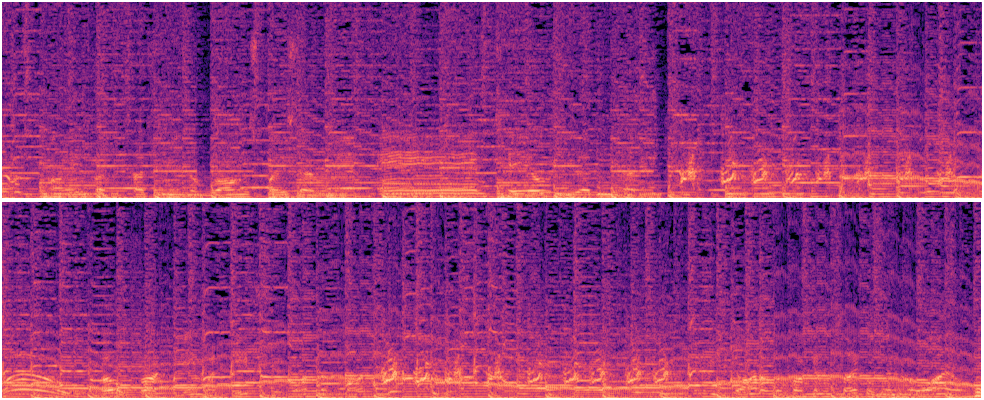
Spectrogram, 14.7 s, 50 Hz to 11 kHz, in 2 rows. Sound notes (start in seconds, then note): 4.9 pedophilic Laughter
